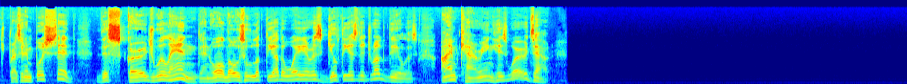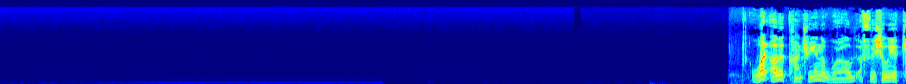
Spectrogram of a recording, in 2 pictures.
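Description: A man speaks steadily.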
